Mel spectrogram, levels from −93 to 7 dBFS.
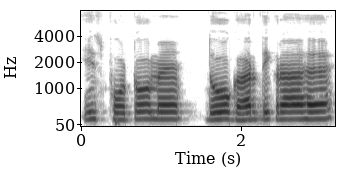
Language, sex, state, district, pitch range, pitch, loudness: Hindi, male, Jharkhand, Deoghar, 180-190 Hz, 190 Hz, -15 LUFS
